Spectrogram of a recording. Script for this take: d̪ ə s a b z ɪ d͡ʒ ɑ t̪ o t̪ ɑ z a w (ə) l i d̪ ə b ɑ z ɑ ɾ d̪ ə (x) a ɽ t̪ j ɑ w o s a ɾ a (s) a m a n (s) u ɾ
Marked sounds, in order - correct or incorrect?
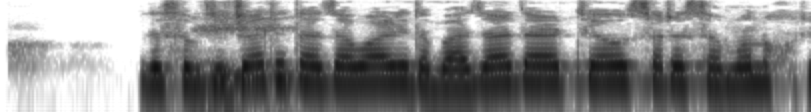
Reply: incorrect: ɑ, incorrect: none, correct, incorrect: x

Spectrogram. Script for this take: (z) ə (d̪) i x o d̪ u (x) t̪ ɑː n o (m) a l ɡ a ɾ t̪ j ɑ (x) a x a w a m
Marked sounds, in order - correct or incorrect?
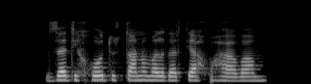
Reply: correct, correct, incorrect: s, correct, correct

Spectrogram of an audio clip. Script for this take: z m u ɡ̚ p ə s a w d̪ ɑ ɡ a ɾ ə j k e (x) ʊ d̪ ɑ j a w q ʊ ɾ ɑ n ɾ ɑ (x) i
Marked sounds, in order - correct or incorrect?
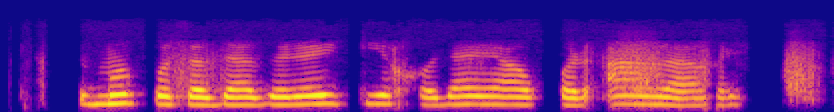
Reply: correct, incorrect: ɣ

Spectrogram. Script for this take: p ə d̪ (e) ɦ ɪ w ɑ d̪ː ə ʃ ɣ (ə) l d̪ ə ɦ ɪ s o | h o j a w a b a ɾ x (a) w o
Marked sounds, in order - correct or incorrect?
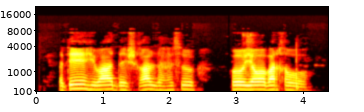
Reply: correct, incorrect: ɑ, correct

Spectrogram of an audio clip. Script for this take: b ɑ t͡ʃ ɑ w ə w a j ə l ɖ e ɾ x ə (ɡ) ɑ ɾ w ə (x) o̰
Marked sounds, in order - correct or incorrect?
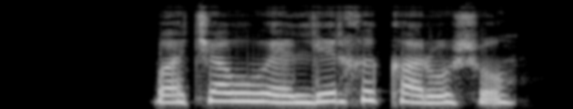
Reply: incorrect: k, incorrect: ʃ

